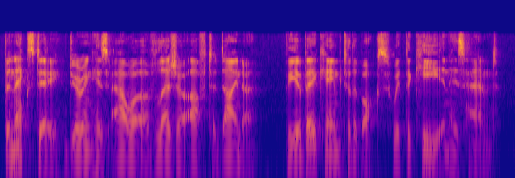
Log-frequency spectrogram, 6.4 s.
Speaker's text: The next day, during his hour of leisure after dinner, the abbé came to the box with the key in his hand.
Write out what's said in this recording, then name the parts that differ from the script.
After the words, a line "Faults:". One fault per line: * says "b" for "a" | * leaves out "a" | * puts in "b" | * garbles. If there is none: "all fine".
The next day, during his hour of leisure after diner, the abbé came to the box with the key in his hand.
Faults:
* says "diner" for "dinner"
